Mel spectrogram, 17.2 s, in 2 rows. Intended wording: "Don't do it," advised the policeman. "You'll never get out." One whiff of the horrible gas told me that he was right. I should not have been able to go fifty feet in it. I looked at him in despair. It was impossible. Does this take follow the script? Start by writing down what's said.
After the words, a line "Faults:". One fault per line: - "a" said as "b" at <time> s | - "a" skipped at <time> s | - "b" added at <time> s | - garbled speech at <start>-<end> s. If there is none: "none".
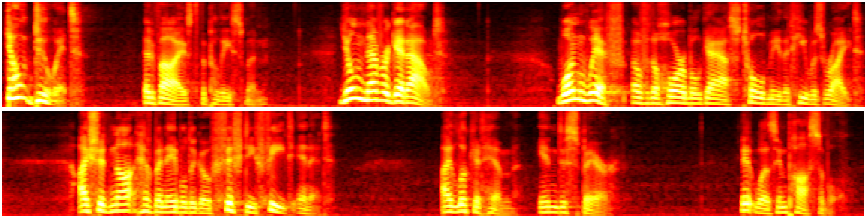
"Don't do it," advised the policeman. "You'll never get out." One whiff of the horrible gas told me that he was right. I should not have been able to go fifty feet in it. I look at him in despair. It was impossible.
Faults:
- "looked" said as "look" at 13.1 s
